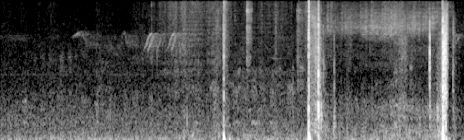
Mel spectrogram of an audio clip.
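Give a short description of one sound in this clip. Two dogs run and scamper through grass.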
